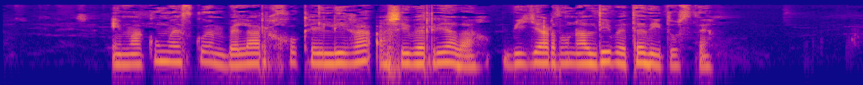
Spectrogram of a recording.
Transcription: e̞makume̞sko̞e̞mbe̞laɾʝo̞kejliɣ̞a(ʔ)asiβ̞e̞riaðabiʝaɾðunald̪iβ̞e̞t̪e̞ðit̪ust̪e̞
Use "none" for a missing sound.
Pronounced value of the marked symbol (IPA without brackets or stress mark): ʔ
